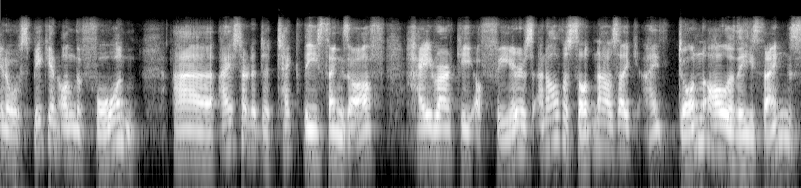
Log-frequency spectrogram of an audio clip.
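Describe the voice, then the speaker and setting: Speaking with an Irish accent at a moderate pace, the voice swings very widely in pitch, with a dry, close sound and no echo. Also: man. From Ireland. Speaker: physician. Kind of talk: interview answer.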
